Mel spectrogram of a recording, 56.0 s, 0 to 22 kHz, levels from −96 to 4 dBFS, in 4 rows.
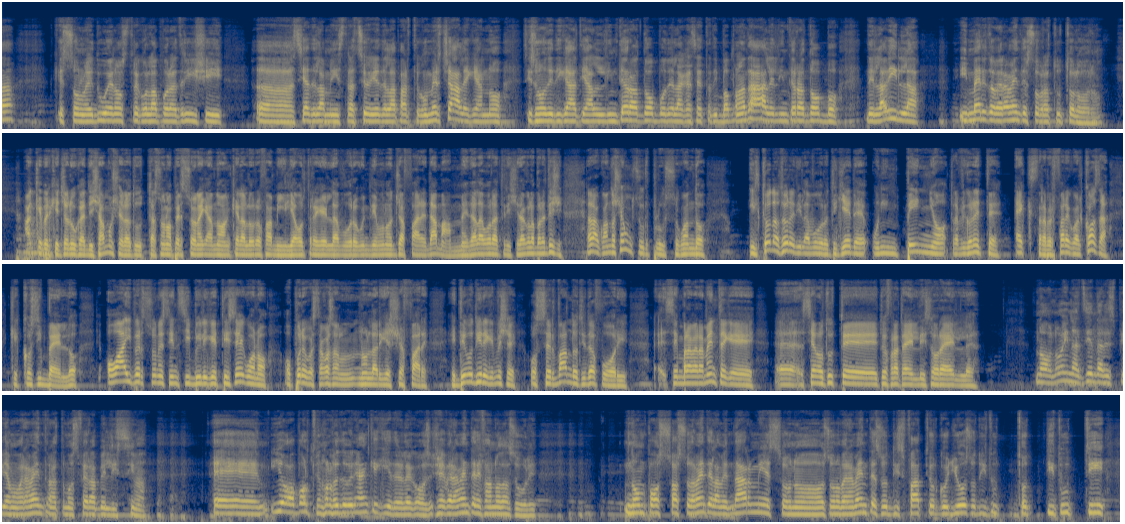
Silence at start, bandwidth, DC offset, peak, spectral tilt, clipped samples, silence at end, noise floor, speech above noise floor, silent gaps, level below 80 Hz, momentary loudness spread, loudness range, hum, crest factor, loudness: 0 s; 14 kHz; under 0.1%; -2 dBFS; -5.5 dB/octave; under 0.1%; 0.15 s; -58 dBFS; 38 dB; none; -46 dBFS; 7 LU; 3 LU; none; 18 dB; -20 LUFS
